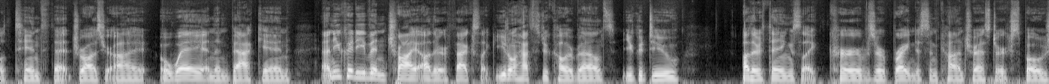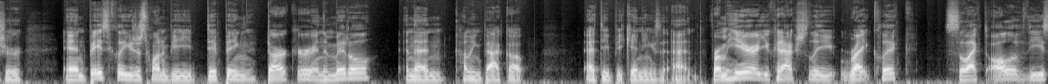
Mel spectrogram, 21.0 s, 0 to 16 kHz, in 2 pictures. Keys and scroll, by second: 0.1 space, 6.4-9.8 typing.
